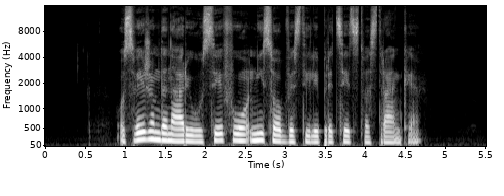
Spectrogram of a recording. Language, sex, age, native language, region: Slovenian, female, 18-29, Slovenian, Zasavska region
